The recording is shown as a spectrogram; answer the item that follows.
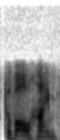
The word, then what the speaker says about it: Kvalheim: Yeah, so Simone Kvalheim, am I pronouncing it correctly? – It's Kvalheim, yes. – Kvalheim. – Good Norwegian name.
